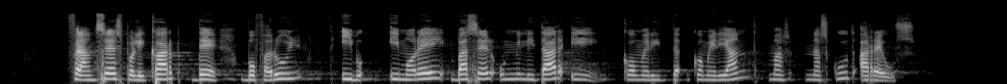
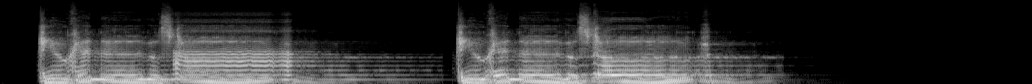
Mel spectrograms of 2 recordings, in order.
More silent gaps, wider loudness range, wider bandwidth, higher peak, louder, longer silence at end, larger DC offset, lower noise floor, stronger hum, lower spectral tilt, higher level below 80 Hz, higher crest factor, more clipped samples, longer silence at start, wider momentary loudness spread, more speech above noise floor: neither; about the same, 7 LU vs 7 LU; about the same, 11.5 kHz vs 12 kHz; about the same, 0 dBFS vs 0 dBFS; second, -20 LUFS vs -13 LUFS; second, 0.95 s vs 2.6 s; neither; second, -84 dBFS vs under -90 dBFS; neither; second, -3.5 dB/octave vs -6.5 dB/octave; second, -52 dBFS vs -24 dBFS; first, 22 dB vs 14 dB; neither; first, 0.7 s vs 0.4 s; second, 14 LU vs 18 LU; second, 63 dB vs over 78 dB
